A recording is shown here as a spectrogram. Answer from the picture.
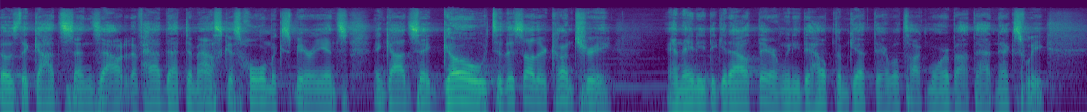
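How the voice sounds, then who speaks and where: A man speaks at a moderate pace in a medium pitch, his intonation flat and monotone, with music playing behind him. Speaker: pastor. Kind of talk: sermon introduction and prayer. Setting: church.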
